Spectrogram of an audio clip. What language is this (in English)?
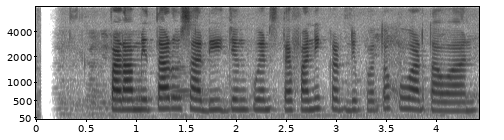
Sundanese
